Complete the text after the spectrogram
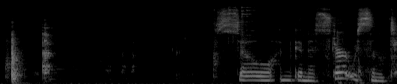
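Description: A stone taps down onto a wooden table.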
